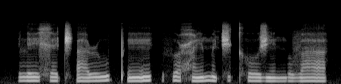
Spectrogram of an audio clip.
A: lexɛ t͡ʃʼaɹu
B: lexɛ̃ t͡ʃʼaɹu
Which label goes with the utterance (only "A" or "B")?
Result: A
